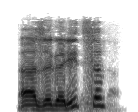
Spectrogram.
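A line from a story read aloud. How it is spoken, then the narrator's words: Loud question, emperor. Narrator (Russian): громко спросил император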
